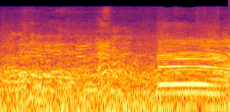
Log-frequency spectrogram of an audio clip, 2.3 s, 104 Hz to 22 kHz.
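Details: Sahiwal bull calf at a Comilla cattle market on a Saturday in April 2025 gives a short, level, tonal moo near the end, over voices and crowd murmur.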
